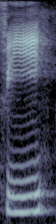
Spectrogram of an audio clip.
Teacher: ஃப கெஸ்ரா யா மத்து ஃபி. இது யாவுல் மத்து 2 ஹரக்கத்தை நீட்டணும்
